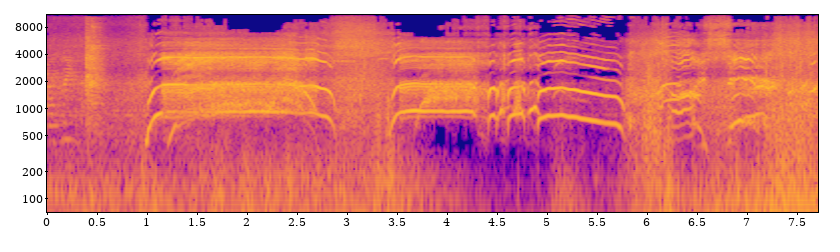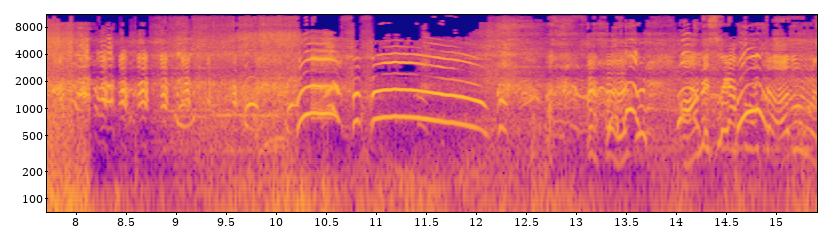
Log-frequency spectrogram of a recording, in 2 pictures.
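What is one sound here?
A young woman screams loudly and close by.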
